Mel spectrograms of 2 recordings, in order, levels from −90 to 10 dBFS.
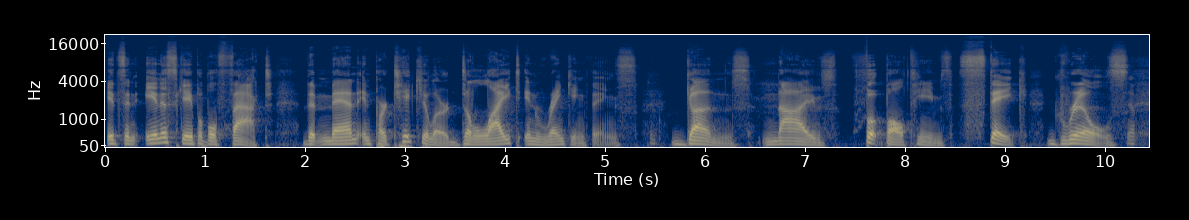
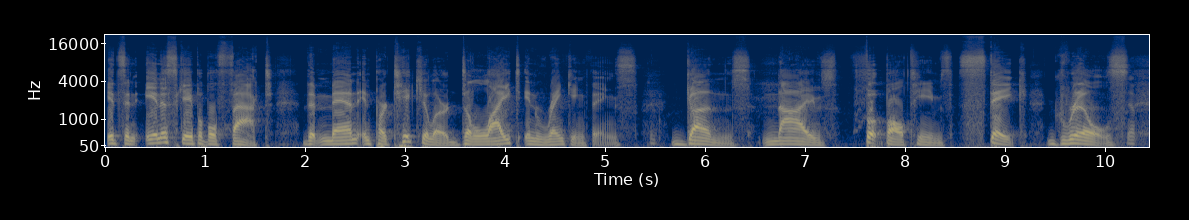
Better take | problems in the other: first | distortion; slight; 10 dB below the speech

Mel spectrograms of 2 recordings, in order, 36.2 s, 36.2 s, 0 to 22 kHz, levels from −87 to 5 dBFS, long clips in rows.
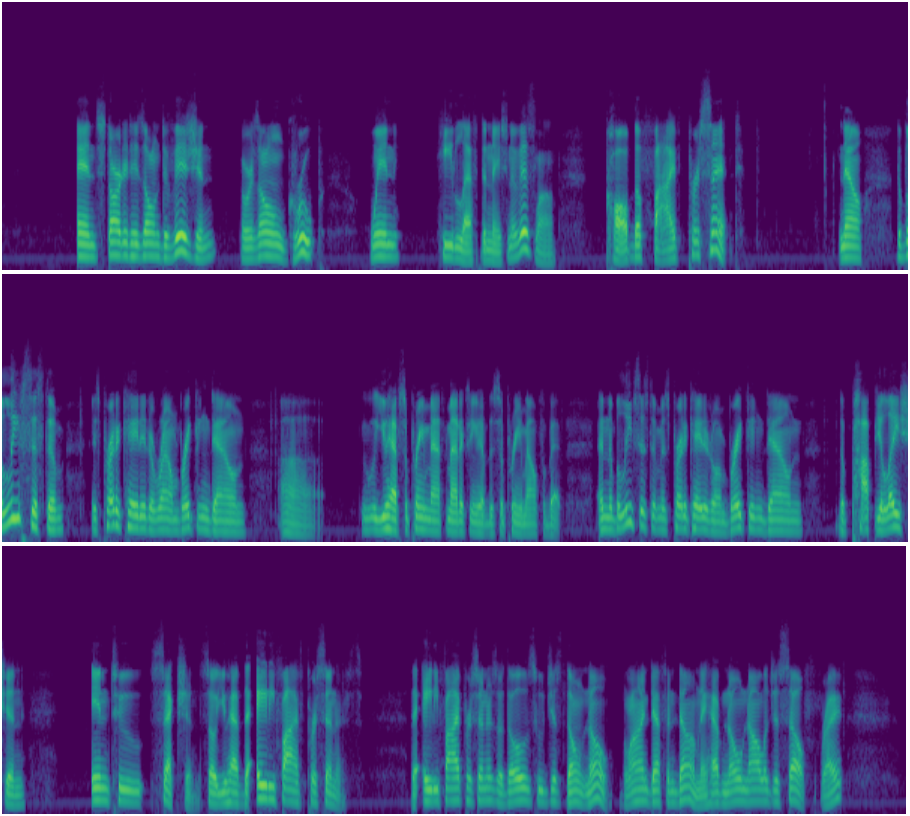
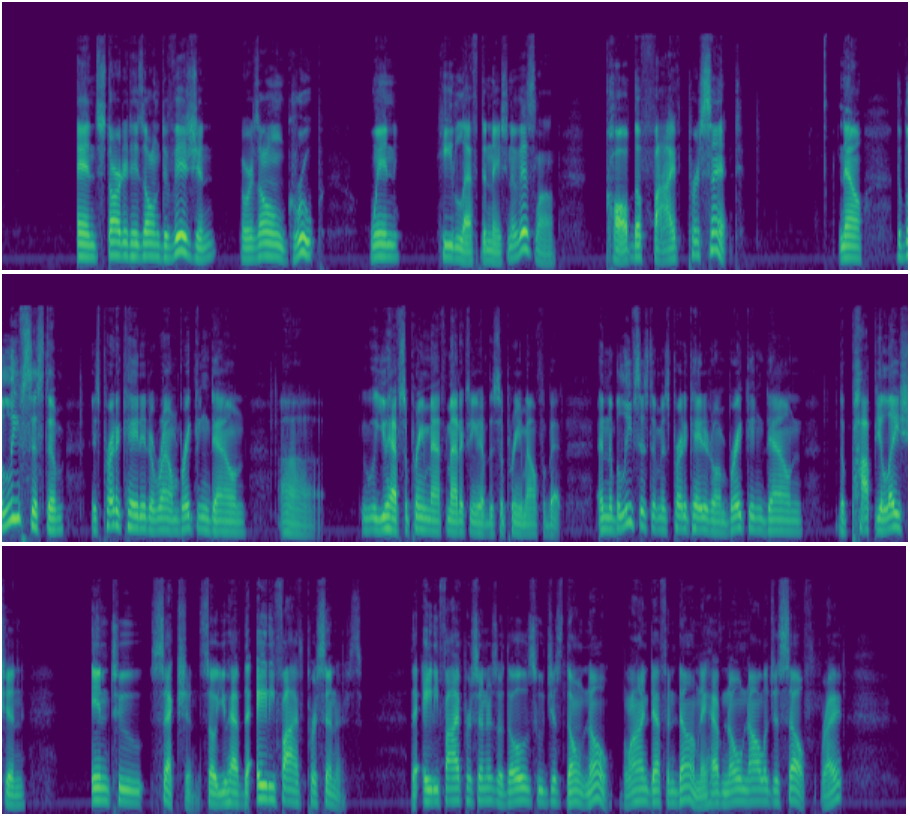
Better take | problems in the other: second | muffled; very; fading above 3 kHz

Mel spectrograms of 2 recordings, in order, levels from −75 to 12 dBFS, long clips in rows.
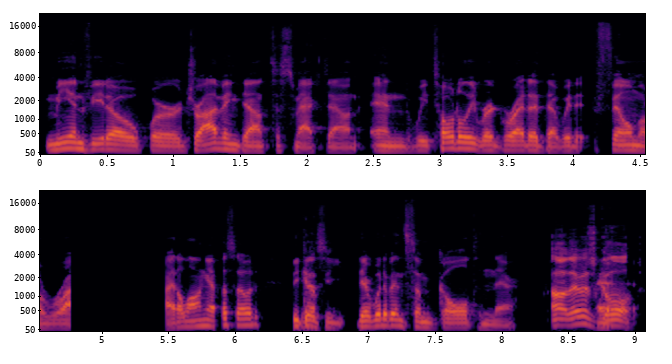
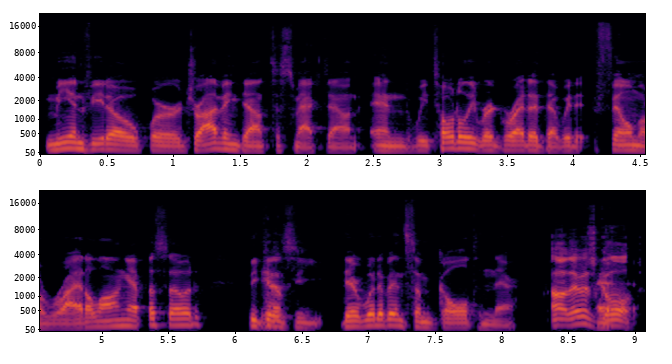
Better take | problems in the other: second | audio freezing; at 5 s for 0.5 s

